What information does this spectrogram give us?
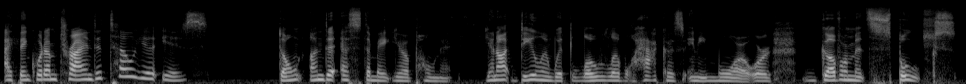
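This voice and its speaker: A woman's voice: mid-range voice, moderate pace, dry recording, close to an everyday voice. A woman playing a shrewd, protective vampire fixer in improvised role-play, with a folksy, slangy, coolly threatening manner. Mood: protective, warning.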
